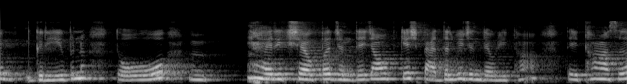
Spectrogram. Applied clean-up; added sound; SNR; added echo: none; none; none; reverberation time 0.9 s.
